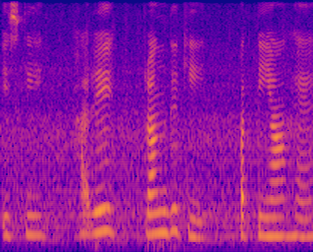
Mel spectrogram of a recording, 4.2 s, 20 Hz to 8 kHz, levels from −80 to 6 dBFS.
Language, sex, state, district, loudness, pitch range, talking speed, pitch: Hindi, female, Haryana, Rohtak, -20 LUFS, 215-245 Hz, 85 wpm, 225 Hz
